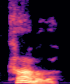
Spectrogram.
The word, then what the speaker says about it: Kamala: that her mother named her Kamala and it's pronounced Kamala I'mma give her respect because if she if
